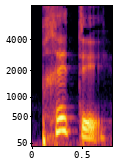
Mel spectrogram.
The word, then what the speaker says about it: prêter: We've got here this accent circumflex on the top of E, so if you remember carefully, it will produce the sound E, so really open, E, so prêter, prêter.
